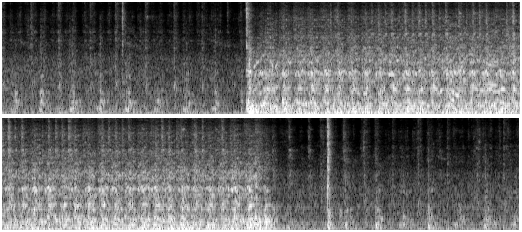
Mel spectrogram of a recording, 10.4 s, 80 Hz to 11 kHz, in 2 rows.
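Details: 1963 Jeep Gladiator with a probably weak battery after the key was left in the ignition. Steady cranking at about four turns a second for about five seconds, then it stops without catching: a no-start. Owner suspects the electric fuel pump or filter.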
